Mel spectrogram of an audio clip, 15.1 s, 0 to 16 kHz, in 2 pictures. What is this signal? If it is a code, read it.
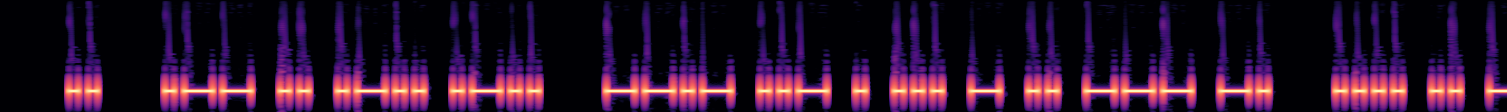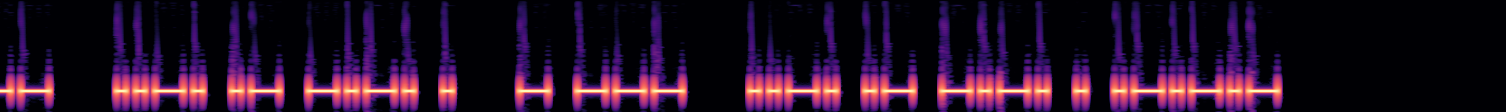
Morse code, heard as a keyed tone, about 25 wpm, 700 Hz. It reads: I WILL QUESTION HIM FACE TO FACE.
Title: Sentences from Top 1000 Words - Review Part 2 - 25wpm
